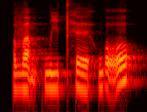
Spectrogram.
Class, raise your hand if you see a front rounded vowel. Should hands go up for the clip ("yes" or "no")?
no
